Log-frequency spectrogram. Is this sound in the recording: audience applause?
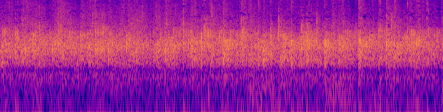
yes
